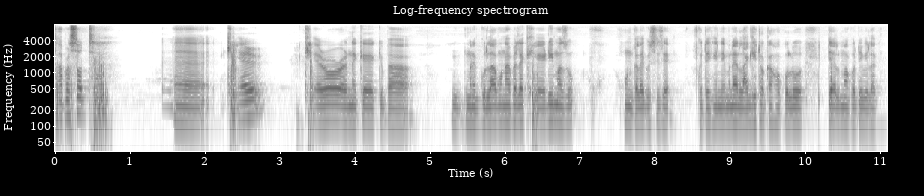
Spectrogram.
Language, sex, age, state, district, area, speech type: Assamese, male, 30-45, Assam, Darrang, rural, spontaneous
